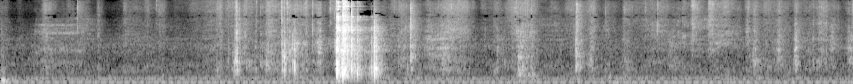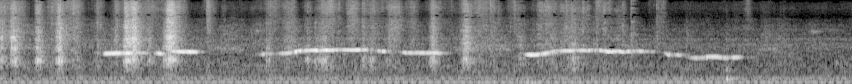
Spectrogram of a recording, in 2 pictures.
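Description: A few knocks and a clatter of things being handled, loudest about three and a half seconds in, then a person whistling several short phrases of a tune from about ten seconds in.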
